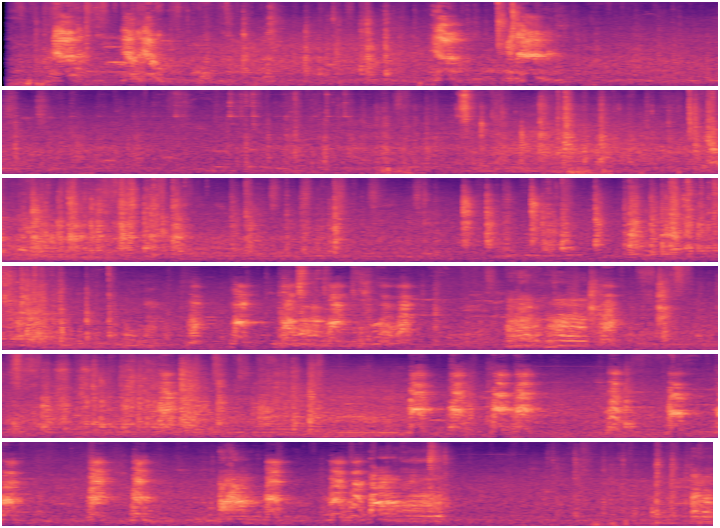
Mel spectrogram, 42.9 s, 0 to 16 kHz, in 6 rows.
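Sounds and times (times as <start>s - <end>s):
puppies yipping and barking: 0.4s - 2.9s, 23.3s - 27.8s, 29.8s - 30.8s, 32.7s - 37.4s.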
